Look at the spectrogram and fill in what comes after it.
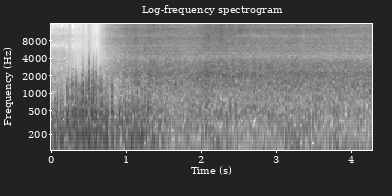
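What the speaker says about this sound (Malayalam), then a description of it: "എറണാകുളം ജില്ലയുടെ തീരദേശങ്ങളിലെല്ലാം കടലാക്രമണം രൂക്ഷമാണ്" Sea surge pounding the Ernakulam coastline during a rough-sea spell in the monsoon, heard as a continuous loud roar of waves mixed with gusting wind, with a heavier burst at the start.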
